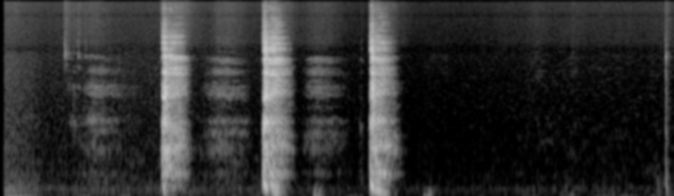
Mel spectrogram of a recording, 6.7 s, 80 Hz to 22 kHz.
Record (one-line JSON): {"three_cough_length": "6.7 s", "three_cough_amplitude": 32768, "three_cough_signal_mean_std_ratio": 0.24, "survey_phase": "beta (2021-08-13 to 2022-03-07)", "age": "45-64", "gender": "Female", "wearing_mask": "No", "symptom_none": true, "smoker_status": "Never smoked", "respiratory_condition_asthma": false, "respiratory_condition_other": false, "recruitment_source": "REACT", "submission_delay": "1 day", "covid_test_result": "Negative", "covid_test_method": "RT-qPCR", "influenza_a_test_result": "Negative", "influenza_b_test_result": "Negative"}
